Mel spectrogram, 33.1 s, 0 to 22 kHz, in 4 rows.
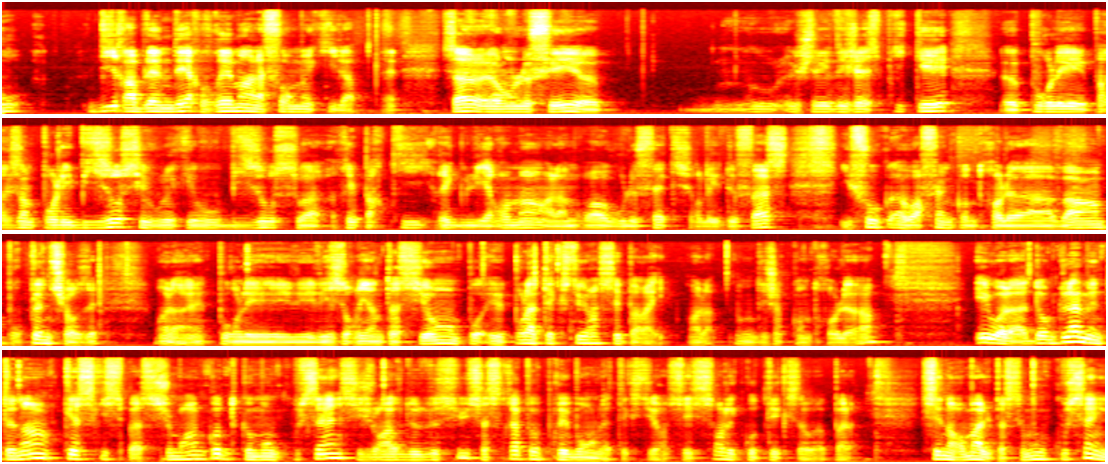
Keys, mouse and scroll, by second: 17.5-21.2 middle drag, 22.2 click, 23.6-24.2 scroll up 1, 24.2 middle click, 25.0-25.4 scroll down 1, 25.4-32.8 middle drag.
